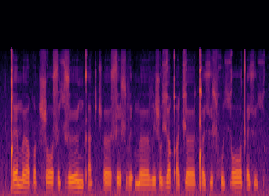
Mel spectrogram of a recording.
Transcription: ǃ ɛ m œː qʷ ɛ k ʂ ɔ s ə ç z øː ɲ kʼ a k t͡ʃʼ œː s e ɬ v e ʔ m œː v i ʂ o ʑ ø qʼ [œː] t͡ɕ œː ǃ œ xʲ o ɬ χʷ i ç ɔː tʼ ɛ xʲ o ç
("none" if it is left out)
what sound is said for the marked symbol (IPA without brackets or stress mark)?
œ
